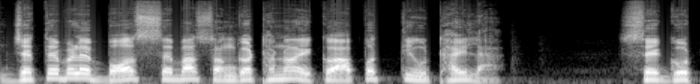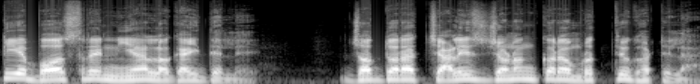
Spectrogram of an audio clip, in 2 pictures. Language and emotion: Odia, neutral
